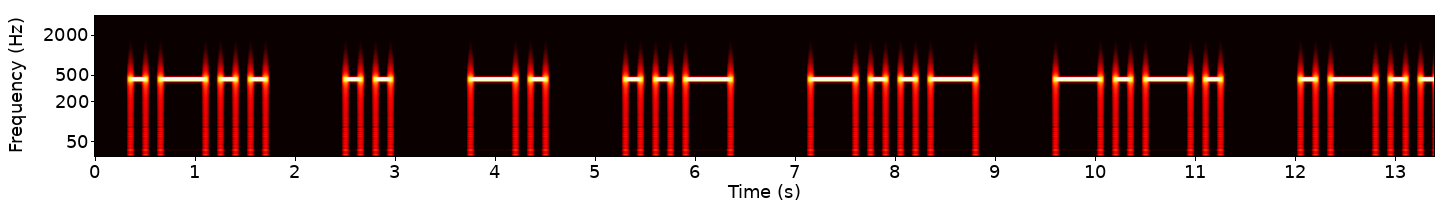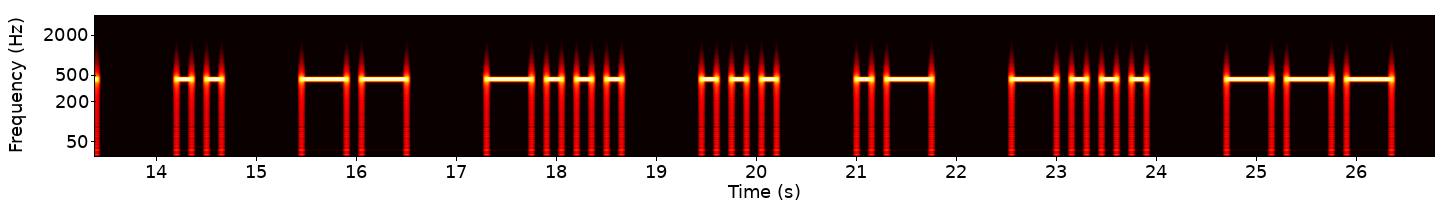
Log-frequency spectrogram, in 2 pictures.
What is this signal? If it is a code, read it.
Morse code, heard as a keyed tone, about 8 wpm, spaced as for 6 wpm, 440 Hz. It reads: LINUX CLIMBS ABO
